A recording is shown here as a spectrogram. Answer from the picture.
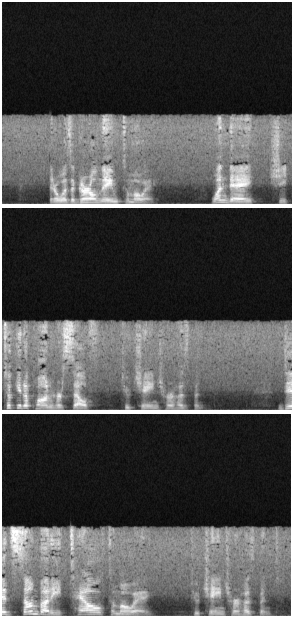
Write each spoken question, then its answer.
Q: Did somebody tell Tomoe to change her husband?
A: No, nobody told her. She took it upon herself.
